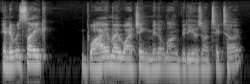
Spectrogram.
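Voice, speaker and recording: A man's voice: medium pitch, fairly even intonation, fairly quick. A young man chatting casually on a stream, laid-back, leaning on "like" and "dude" while grumbling about apps. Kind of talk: casual chat.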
